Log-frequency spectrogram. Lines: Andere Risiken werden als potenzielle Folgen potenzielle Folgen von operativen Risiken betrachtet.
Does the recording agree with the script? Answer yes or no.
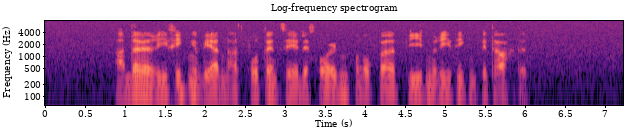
no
